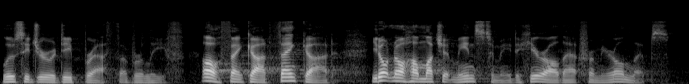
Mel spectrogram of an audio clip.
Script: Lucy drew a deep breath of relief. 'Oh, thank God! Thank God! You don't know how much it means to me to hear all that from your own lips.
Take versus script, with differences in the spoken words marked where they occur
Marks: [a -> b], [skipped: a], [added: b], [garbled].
Lucy drew a deep breath of relief. 'Oh, thank God! Thank God! You don't know how much it means to me to hear all that from your own lips.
